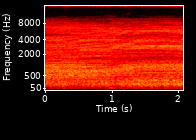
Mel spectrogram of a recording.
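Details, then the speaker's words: Pole Position II arcade machine: constant even hiss over the game sound with no rhythm; sound output noise fault. "The sound is very strange, but we have a very working pole position too."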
